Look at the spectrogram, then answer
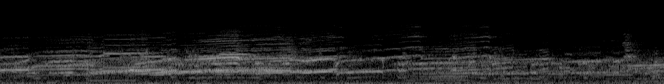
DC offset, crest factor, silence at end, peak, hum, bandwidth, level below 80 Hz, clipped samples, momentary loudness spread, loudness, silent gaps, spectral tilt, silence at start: under 0.1%; 16 dB; 0 s; -20 dBFS; none; 12.5 kHz; -56 dBFS; under 0.1%; 10 LU; -37 LUFS; none; -4.5 dB/octave; 0 s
